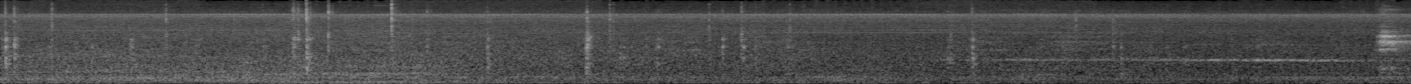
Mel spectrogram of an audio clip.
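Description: A metal tool clicks and taps against an engine part.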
